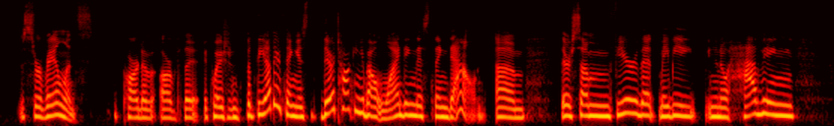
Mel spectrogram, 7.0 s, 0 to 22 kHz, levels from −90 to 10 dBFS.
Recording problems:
muffled; very; fading above 2 kHz
wrong speed and pitch; too fast and too high; 1.5 times normal speed

